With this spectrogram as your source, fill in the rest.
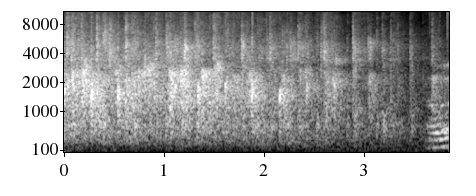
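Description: An audience at an agri-food development event breaks into sustained clapping, a dense, steady wash of many hands that carries on evenly and begins to thin out near the end.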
